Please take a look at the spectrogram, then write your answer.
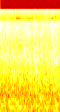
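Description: Steady rain falls outdoors at a car-camping site, a constant dense hiss of drops on surfaces, close and even throughout, with nobody talking.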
